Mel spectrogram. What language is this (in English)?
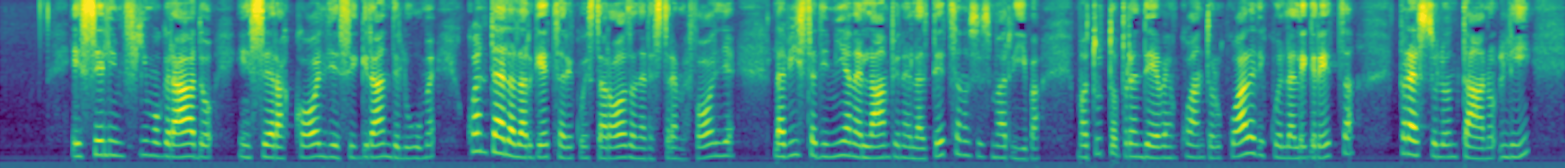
Italian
